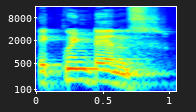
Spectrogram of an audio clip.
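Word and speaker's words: acquaintance: silent है, एस के बाद सी आया, सी साइलेंट है, क्यू के पहले भी यदि सी आए, एक्विंटेंस, ठीक है, एक्विट, ए सी क्यू यू आई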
